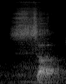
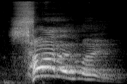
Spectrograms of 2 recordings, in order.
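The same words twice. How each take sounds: First: Whispered suddenly. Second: Suddenly drawn out high and slow; suddenly cried out high and slow; slow ringing suddenly. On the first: Whispered suddenly before loud repeat. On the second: Same word then cried out slowly. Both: Acted.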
